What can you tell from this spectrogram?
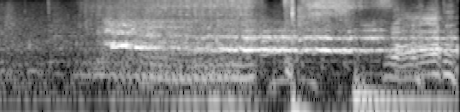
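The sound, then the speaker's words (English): A race car's tires screech in a long, sustained skid over a loud engine rumble, followed by a couple of heavy thumps as it slams into a barrier. “Oh, we hit that wall!”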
